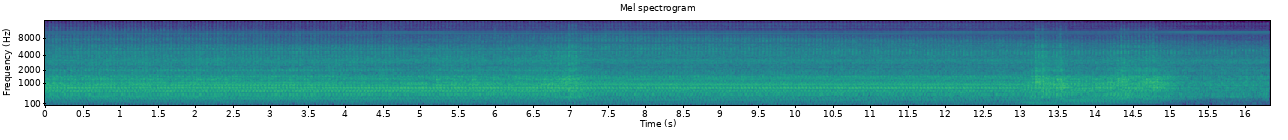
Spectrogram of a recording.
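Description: Milling machine spindle running while an indexable face mill with triangular TPG inserts cuts 6061 aluminium blocks in a vise: a steady mechanical hum with the noise of the cut. It grows briefly louder about halfway, is loudest with a harsher cutting rattle for a couple of seconds near the end, then settles a little quieter.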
